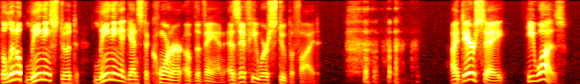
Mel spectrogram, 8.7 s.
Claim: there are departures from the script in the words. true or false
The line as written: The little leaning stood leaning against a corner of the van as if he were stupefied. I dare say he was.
false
